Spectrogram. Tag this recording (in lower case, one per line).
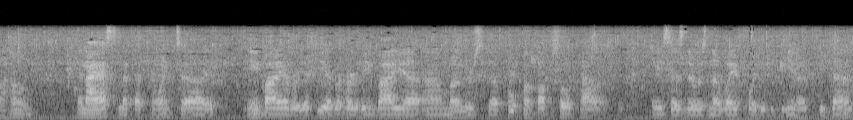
water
